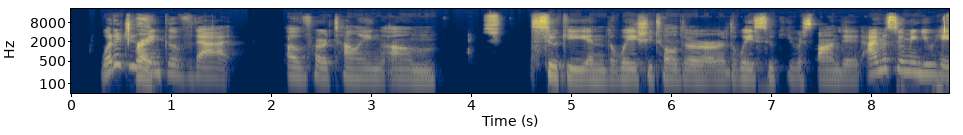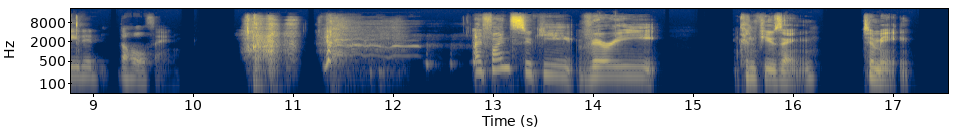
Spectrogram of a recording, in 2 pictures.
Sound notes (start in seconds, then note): 11.8 laughing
